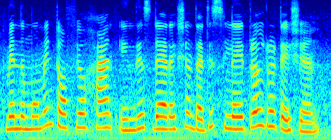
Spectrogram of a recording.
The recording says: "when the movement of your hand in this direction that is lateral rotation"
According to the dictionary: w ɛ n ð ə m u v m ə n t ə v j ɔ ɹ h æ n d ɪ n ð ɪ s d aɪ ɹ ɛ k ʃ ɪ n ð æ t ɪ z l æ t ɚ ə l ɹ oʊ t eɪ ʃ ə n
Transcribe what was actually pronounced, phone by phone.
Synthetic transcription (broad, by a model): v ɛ n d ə m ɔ m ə n t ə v j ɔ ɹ h æ n d ɪ n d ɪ s d aɪ ɹ ɛ k ʃ ɪ n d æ t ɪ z l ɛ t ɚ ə l ɹ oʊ t eɪ ʃ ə n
